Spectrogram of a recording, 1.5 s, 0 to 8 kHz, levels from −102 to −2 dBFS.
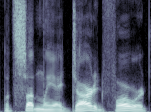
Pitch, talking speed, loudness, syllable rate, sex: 115 Hz, 200 wpm, -15 LUFS, 6.2 syllables/s, male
